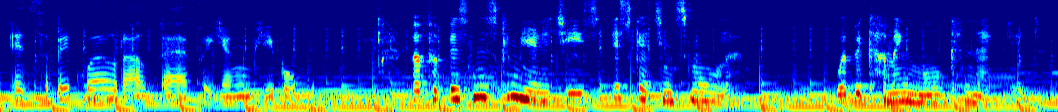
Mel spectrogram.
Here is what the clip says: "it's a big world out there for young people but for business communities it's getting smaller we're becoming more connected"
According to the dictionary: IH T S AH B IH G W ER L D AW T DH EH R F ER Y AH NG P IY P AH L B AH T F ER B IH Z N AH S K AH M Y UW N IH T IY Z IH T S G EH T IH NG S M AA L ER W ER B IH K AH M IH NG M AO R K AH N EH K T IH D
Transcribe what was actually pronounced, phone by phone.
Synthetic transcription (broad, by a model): IH T S AH B IH G W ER L D AW T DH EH F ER Y AH NG P IY P AH L B AH T F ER B IH Z N AH S K AH M Y UW N IH T IY Z IH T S G EH T IH NG S M AA L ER W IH B IH K AH M IH NG M AO K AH N EH K T IH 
